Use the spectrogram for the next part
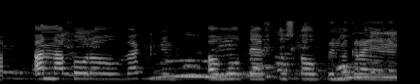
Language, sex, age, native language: Icelandic, male, 11, Icelandic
